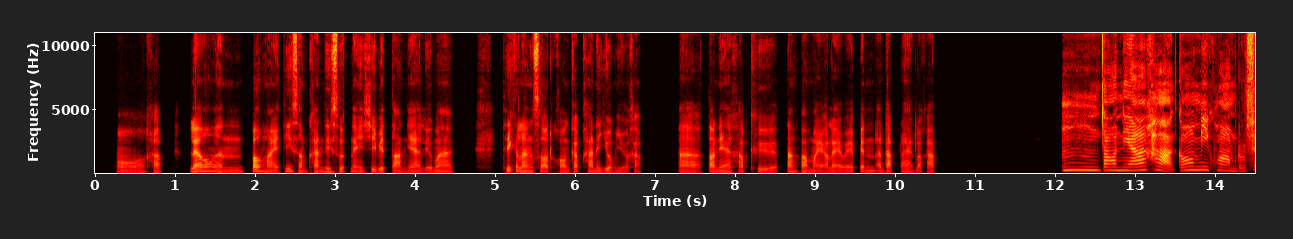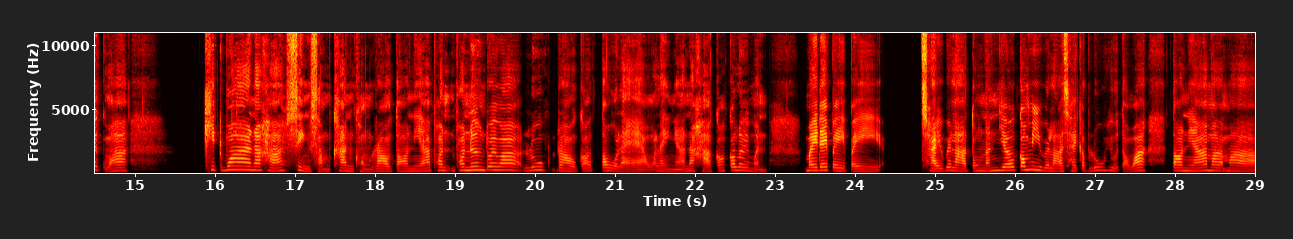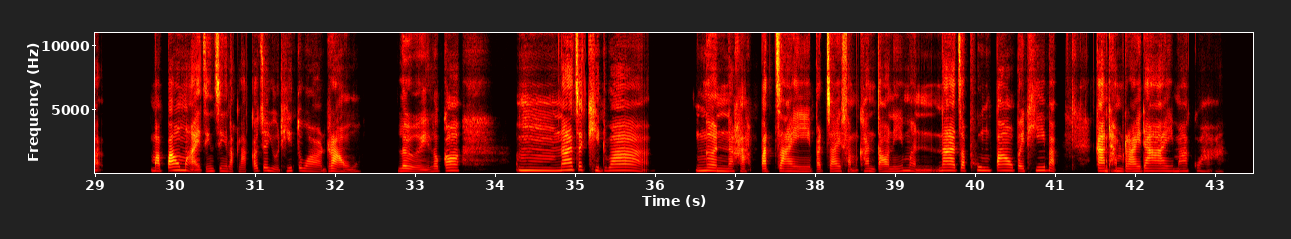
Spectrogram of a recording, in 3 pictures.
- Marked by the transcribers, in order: tapping
- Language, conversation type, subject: Thai, advice, ฉันควรจัดลำดับความสำคัญของเป้าหมายหลายอย่างที่ชนกันอย่างไร?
